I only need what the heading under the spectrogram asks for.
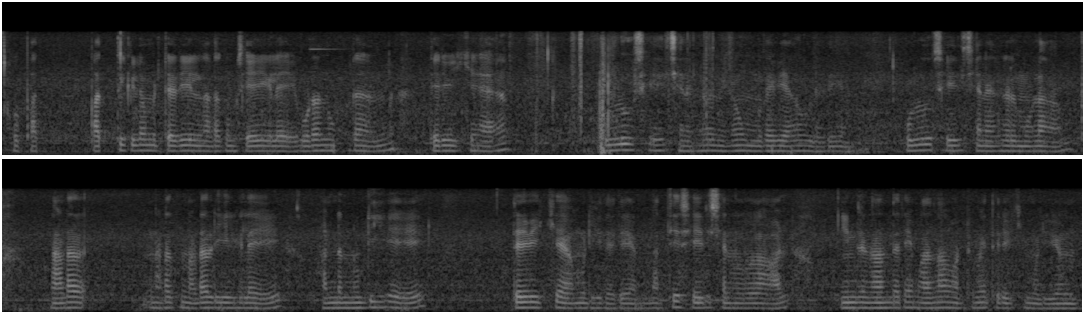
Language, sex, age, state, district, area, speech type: Tamil, male, 18-30, Tamil Nadu, Virudhunagar, urban, spontaneous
